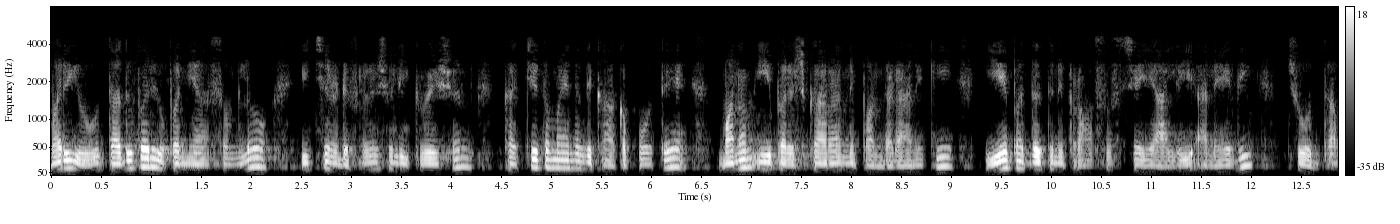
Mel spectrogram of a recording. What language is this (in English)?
Telugu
